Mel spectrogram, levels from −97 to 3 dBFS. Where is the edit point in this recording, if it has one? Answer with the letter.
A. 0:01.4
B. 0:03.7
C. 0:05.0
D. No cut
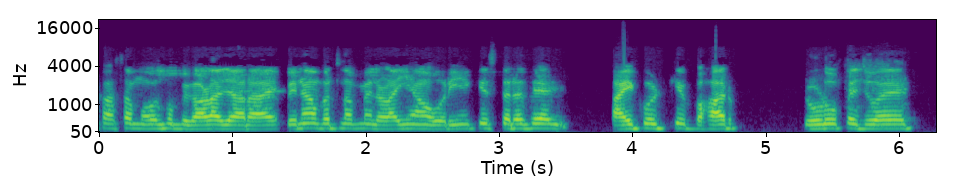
A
